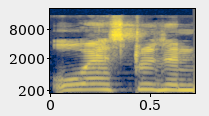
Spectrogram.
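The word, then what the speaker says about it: oestrogen: एस्ट्रोजन जो hormone है इसको ओ एस्ट्रोजन भी बोल सकते हैं और एस्ट्रोजन भी बोल सकते हैं। स्पेलिंग में भी इसी तरह से डिफरेंस आ सकता है। एस्ट्रोजन भी ठीक है, ओ एस्ट्रोजन भी ठीक है, ठीक है।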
